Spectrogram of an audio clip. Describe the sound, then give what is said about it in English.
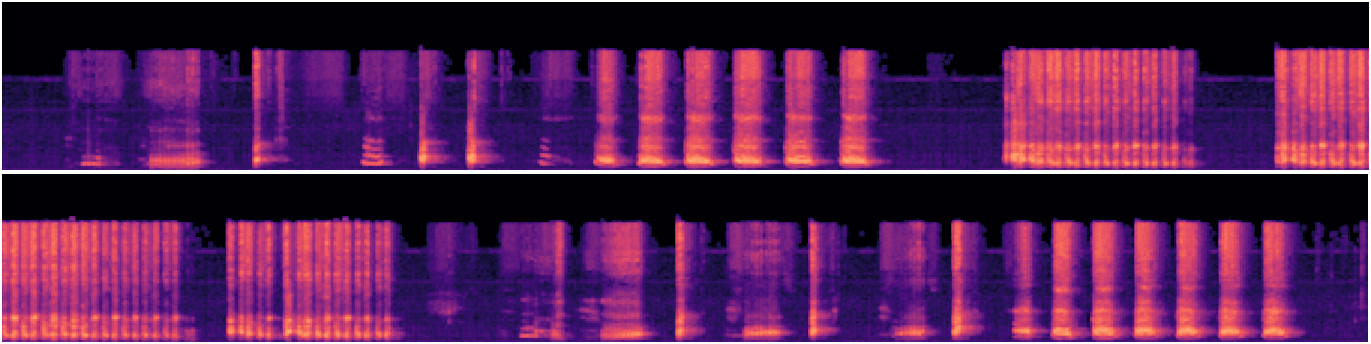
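Raspy turkey gobbles produced on a bat wing turkey call, sounding as many loud, rapid staccato bursts with a couple of longer rattling runs in the middle, alone without talk. “the bat wing here is gonna be a little more raspy. Do a gobble with that one.”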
